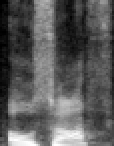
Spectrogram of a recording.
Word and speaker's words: Ossoff: two democratic candidates john osof and rafael warnock i think i've heard it pronounced also awesome it's awesome you're right you're right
